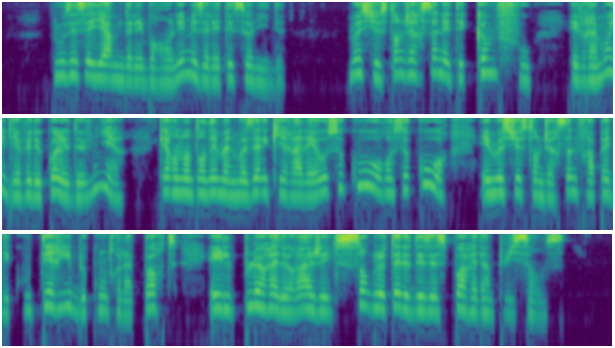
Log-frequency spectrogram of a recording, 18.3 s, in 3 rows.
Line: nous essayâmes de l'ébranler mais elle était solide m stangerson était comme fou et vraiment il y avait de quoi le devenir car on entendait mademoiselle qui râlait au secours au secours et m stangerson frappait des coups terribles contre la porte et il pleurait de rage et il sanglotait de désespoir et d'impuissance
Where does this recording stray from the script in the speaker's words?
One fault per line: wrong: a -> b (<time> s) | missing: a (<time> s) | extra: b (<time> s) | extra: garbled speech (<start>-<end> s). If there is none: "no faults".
no faults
